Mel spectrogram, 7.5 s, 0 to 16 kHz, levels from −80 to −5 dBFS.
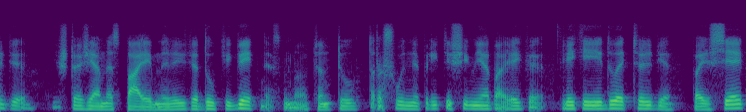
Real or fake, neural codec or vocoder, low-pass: fake; codec, 16 kHz, 0.5 kbps, FunCodec, trained on Chinese and English, 25 frames a second; 7.2 kHz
